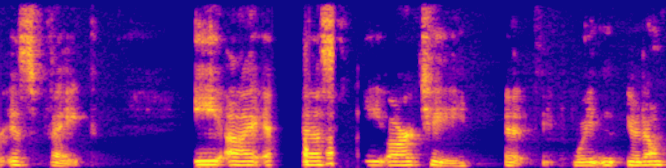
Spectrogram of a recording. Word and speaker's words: Eisert: And Eisert is spelled the way Germans do. The first letter is fake. Eisert.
